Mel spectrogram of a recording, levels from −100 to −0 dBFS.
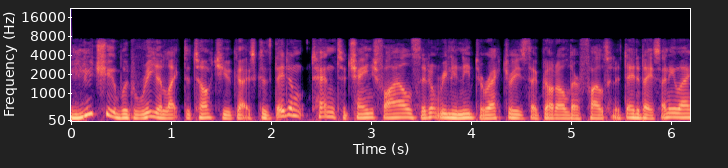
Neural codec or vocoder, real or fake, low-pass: codec, 16 kHz, 4 kbps, X-Codec, WavLM features, trained on Multilingual LibriSpeech; fake; 7.2 kHz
